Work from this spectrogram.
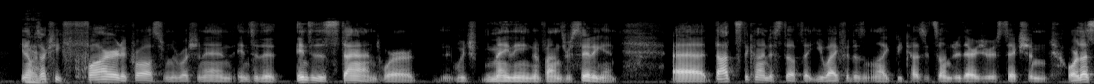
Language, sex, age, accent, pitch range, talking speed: English, male, 30-49, Irish, 85-120 Hz, 225 wpm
